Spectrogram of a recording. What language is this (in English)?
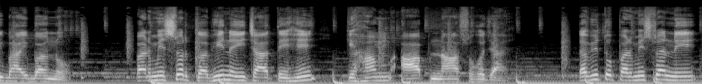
Hindi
